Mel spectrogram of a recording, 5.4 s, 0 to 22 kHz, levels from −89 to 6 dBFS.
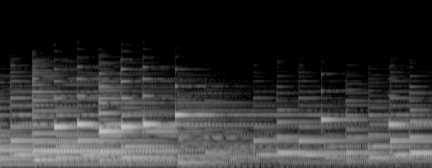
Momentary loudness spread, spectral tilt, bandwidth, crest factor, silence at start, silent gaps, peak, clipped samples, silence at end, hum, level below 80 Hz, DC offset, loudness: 14 LU; -8.5 dB/octave; 6.6 kHz; 16 dB; 0 s; none; -10 dBFS; under 0.1%; 0 s; none; -60 dBFS; under 0.1%; -26 LUFS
